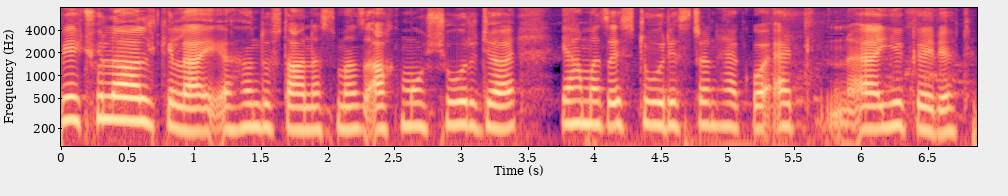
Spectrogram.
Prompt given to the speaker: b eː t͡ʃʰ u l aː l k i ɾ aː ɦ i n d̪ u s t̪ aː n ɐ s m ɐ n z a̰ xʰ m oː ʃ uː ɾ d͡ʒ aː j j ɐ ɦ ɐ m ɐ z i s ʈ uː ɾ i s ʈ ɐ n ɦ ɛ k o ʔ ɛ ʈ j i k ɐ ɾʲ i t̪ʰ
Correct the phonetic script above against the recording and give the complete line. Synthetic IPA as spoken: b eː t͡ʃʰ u l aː l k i l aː ɦ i n d̪ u s t̪ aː n ɐ s m ɐ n z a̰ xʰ m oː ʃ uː ɾ d͡ʒ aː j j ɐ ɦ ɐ m ɐ z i s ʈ uː ɾ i s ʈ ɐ n ɦ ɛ k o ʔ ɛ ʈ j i k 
